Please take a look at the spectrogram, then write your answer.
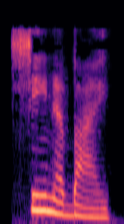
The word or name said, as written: cenobitism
